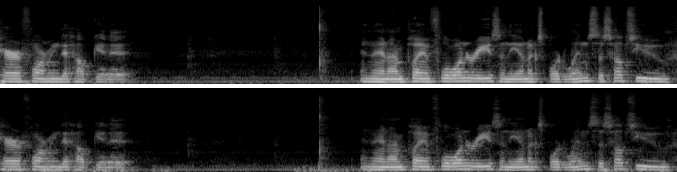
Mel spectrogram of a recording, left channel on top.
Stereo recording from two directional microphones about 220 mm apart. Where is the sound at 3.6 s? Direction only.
20° left (ahead or behind).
